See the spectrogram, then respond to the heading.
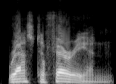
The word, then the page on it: Rastafarian: American English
